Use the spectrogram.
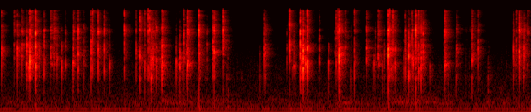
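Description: A thin, flat, orange-printed aluminium foil back of an L-carnitine capsule blister pack with sealed capsule pockets is held in the hand and scratched or tapped by fingertips and nails on the foil. The result is a quick, irregular run of bright, crisp crinkling clicks and scratchy rustles with almost no low end. Each sound is short and dry, dying away almost instantly, with brief quiet gaps between bursts.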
